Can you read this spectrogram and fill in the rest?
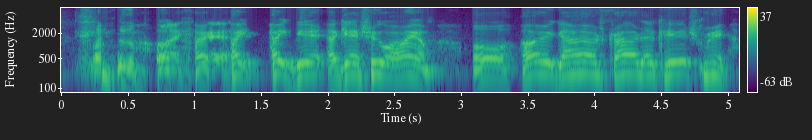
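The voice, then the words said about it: Imitates a cartoon character voice. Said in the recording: “I do my family guy impression”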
